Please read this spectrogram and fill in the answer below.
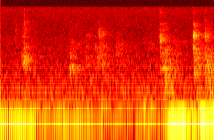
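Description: Faint, scattered ticks and taps of playing cards and token cards being set down on a table, over a steady low hum.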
